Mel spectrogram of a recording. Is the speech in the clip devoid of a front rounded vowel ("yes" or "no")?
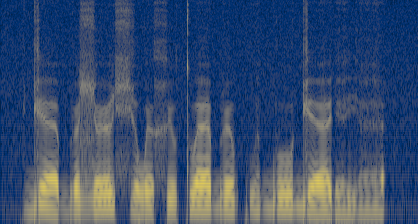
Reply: no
